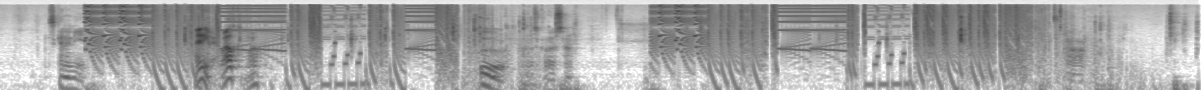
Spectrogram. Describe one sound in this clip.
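Electronic arcade game sounds bleep and zap steadily.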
